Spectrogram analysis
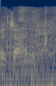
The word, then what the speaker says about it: Regina: So what do you think of Regina? Rhymes with fun.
